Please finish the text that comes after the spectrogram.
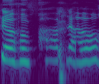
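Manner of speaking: very high, shrill, frantic screaming shriek. Retelling how everyone in the car begged Pop: imitating people screaming. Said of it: "everybody in the car is screaming".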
